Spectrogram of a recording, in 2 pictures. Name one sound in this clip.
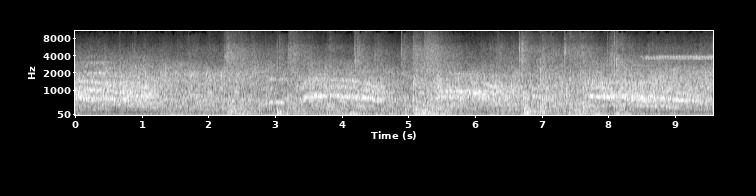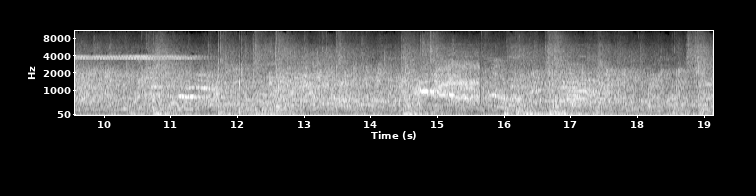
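Kendo fencers shout loudly in an echoing hall.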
